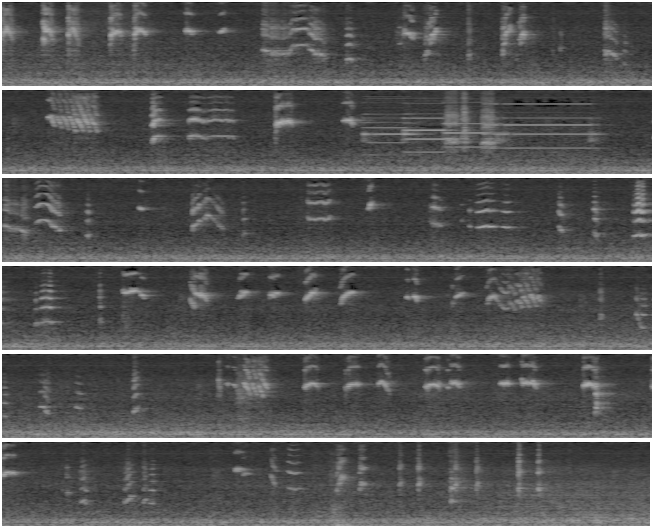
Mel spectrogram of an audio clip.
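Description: Small pet birds chirping in many short, high tweets, scattered and off and on, over a steady low hum.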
